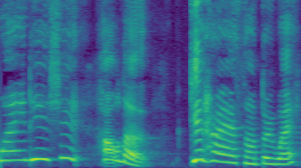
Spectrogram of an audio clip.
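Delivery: high, loud outrage; outraged yell. Acted. An innocent uncle, outraged and yelling at the accusation. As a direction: explode in disbelief. Imagined angry denial.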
